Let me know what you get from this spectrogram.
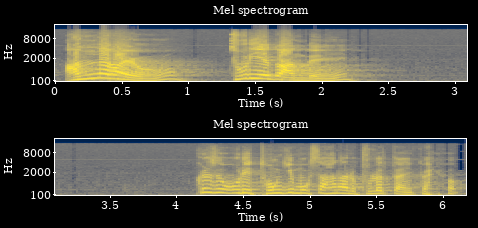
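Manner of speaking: normal talking voice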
